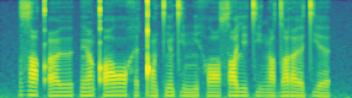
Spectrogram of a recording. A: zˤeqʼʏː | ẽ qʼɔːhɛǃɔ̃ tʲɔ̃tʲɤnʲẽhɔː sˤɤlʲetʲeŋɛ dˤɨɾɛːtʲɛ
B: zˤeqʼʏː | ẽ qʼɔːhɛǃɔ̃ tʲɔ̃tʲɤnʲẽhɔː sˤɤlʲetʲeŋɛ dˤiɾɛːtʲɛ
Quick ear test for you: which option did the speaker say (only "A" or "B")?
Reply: A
